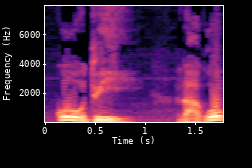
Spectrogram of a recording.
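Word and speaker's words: 꽃 위: 이 위라는 것은 명사로 실질 형태소니까 꽃은 꽃이라고 발음하고 이 디귿을 연음하여 꼬뒤라고 발음한다는 것이고요.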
